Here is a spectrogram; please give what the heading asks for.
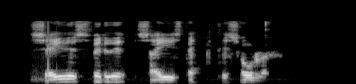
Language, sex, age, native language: Icelandic, male, 40-49, Icelandic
